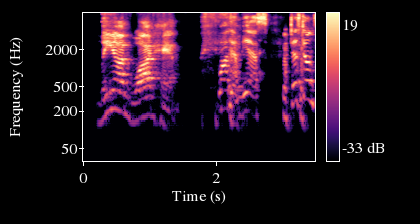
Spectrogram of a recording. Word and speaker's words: Wadham: Leon Waddum. Think of a wad and a ham, and then run it together. Leon Wadham.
